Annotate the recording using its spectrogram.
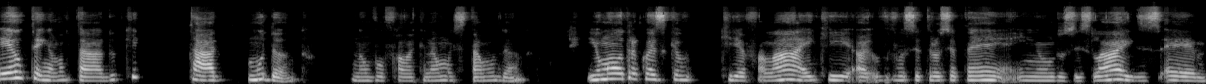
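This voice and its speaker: A woman with an unremarkable speaking voice talks at a fairly slow pace and medium pitch with ordinary pitch variation, in a dry, close sound with no echo. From Brazil. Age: 60s. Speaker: audience participant. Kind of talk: casual chat. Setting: video call.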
